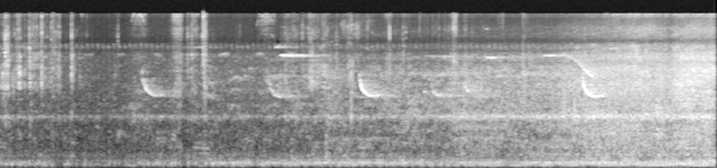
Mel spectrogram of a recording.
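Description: A bird repeats a short call that slides down in pitch, about once a second, over a low steady rumble that grows louder toward the end.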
